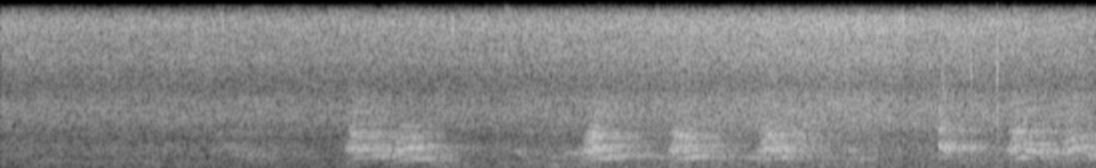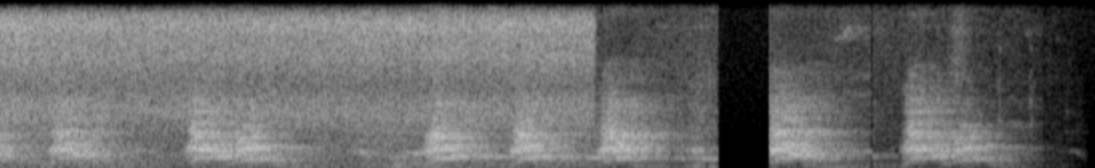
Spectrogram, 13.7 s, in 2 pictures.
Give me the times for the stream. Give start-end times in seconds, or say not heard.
0.0-10.6.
